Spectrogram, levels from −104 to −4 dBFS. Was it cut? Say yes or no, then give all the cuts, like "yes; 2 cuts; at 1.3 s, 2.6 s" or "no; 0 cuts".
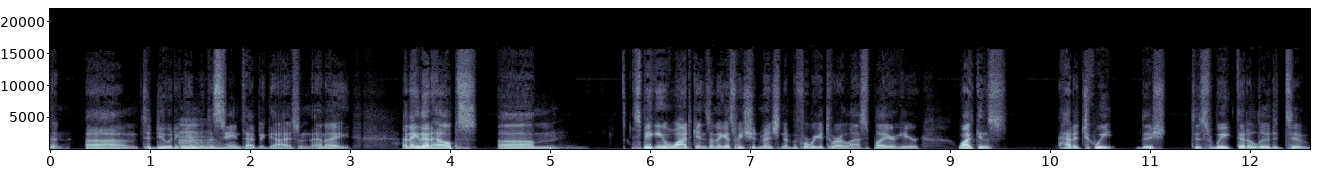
no; 0 cuts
